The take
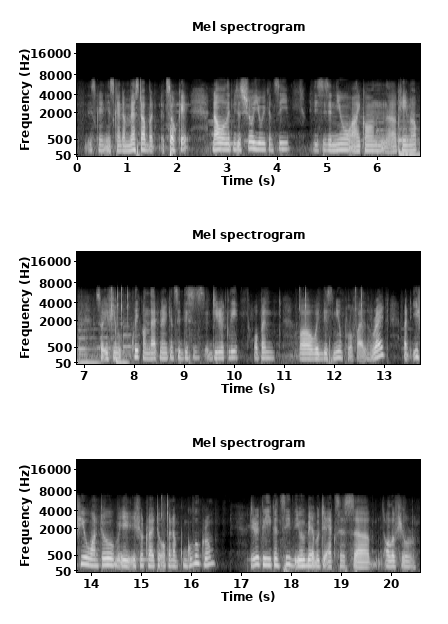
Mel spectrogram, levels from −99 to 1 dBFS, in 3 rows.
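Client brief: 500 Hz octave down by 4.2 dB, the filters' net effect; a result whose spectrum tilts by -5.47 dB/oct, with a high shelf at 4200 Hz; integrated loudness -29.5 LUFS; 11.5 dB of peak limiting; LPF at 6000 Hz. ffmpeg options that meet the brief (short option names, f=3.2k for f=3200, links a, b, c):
-af "lowpass=6k,equalizer=f=500:t=o:g=-5.5,highshelf=f=4.2k:g=-6,volume=2dB,alimiter=limit=-17.5dB:level=0:latency=1"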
